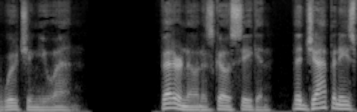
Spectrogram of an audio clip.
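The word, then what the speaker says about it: Go Seigen: life and times of wu ching yuan pronounced go segan in japanese wu is considered the greatest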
